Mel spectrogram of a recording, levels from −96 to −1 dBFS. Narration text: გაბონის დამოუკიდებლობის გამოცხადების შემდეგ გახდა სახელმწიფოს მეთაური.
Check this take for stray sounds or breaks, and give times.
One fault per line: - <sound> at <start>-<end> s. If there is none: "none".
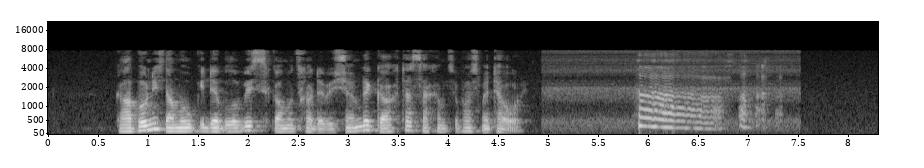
- laugh at 5.8-7.4 s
